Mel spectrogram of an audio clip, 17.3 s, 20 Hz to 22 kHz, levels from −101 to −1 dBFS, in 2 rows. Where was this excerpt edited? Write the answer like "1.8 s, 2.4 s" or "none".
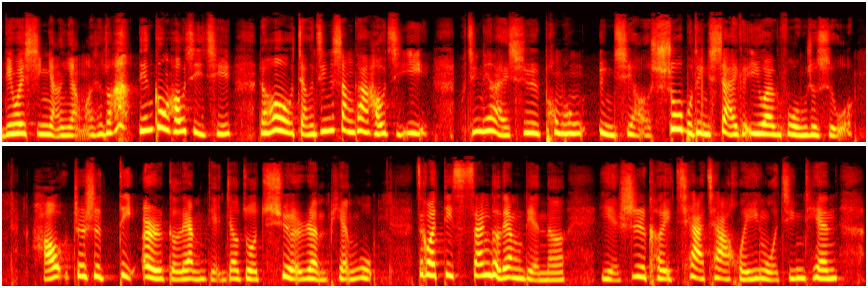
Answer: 4.5 s, 8.8 s

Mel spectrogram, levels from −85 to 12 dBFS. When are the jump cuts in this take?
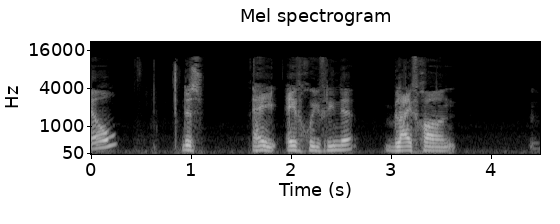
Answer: none

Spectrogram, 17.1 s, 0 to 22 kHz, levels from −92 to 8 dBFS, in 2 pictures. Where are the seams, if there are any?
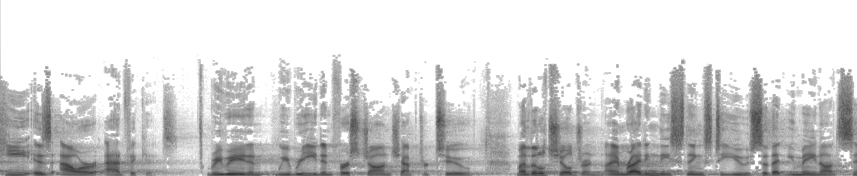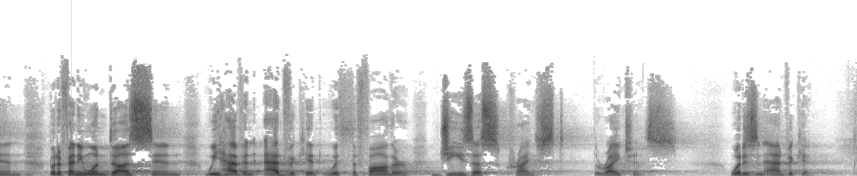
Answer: none

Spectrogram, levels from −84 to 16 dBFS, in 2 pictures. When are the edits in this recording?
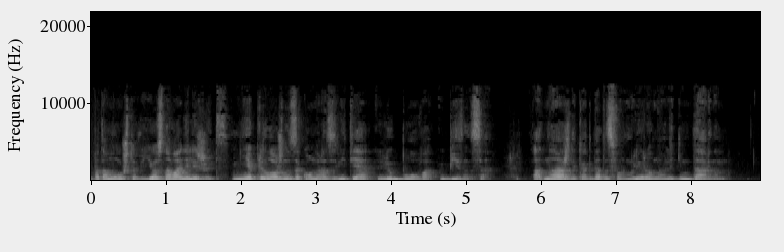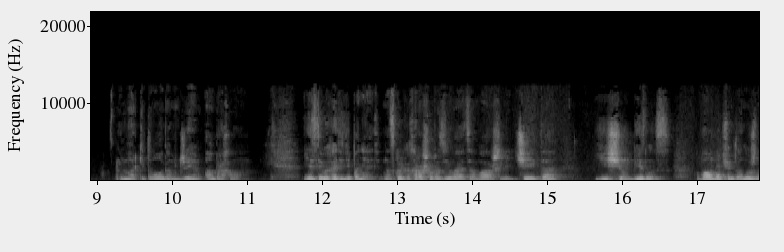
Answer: none

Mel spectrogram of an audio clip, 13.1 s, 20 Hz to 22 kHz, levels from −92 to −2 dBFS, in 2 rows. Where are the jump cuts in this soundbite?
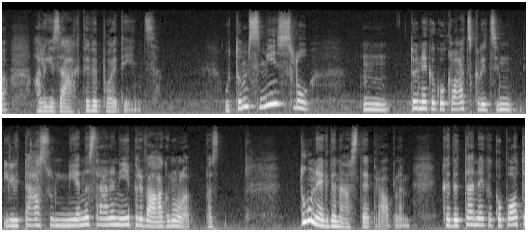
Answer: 5.1 s

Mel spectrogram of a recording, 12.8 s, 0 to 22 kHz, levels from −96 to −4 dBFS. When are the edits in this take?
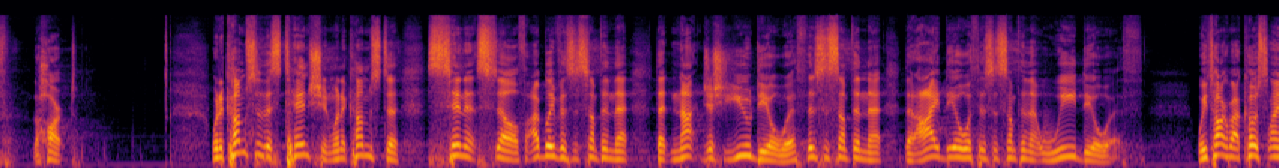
none

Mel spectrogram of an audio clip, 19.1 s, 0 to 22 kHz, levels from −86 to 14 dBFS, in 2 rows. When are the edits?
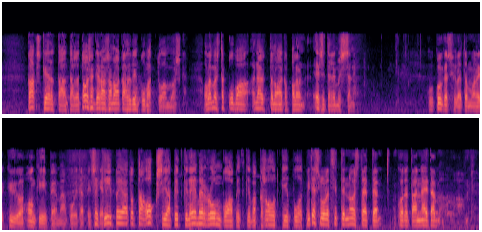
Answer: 10.0 s, 15.6 s

